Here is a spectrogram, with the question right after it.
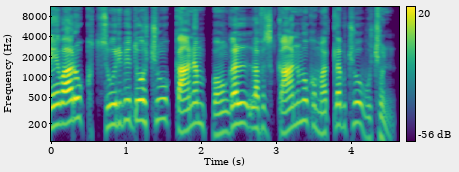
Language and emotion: Kashmiri, neutral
